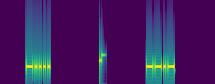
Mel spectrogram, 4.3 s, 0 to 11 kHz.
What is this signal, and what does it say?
Morse code, heard as a keyed tone, about 27 wpm, 700 Hz. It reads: 6 Q
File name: Single-Letter-Number-28wpm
